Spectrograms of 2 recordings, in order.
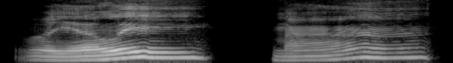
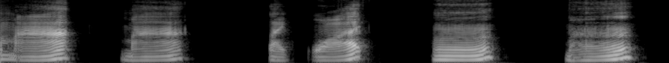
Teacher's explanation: the second tone, it is a rising tone. If you look in your textbook, it says it goes from 1 to 5, going up, like asking a question.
